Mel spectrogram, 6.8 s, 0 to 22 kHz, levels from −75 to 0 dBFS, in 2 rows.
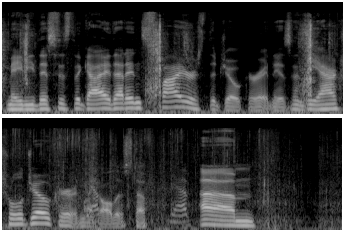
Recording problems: household noises; loud; throughout; 5 dB below the speech

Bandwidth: 15.5 kHz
